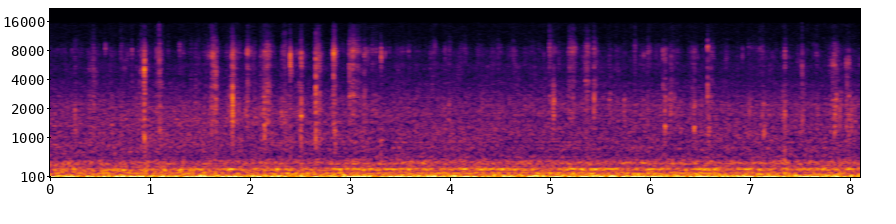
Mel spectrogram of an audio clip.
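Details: Crisp, rapid crunching as four guinea pigs (American, mini yak and Abyssinian breeds) chew freshly washed garden romaine lettuce, clicks clustered in busy runs then thinning, above a constant low background hum.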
